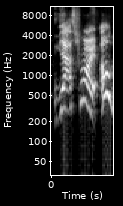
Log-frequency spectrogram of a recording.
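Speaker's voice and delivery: speaking with the hiccups. Real, not acted. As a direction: hiccup between words. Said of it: "I got the hiccups".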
